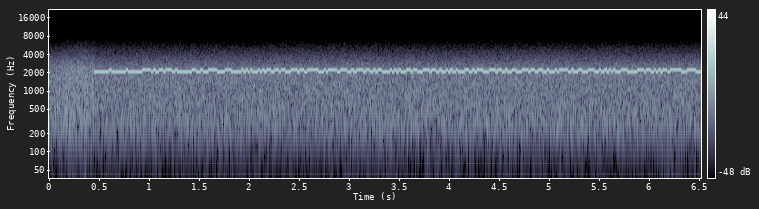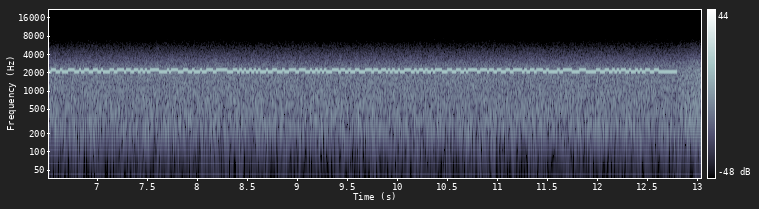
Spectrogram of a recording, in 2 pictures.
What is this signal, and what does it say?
RTTY (45.45 baud, 170 Hz shift), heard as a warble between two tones, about 2150 Hz centre, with radio static. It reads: POMYSL TEN BYL JUZ W PEWNYM STOPNIU ROZPATRYWANY W RADZIE I KOMISJI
